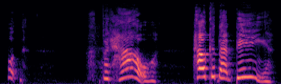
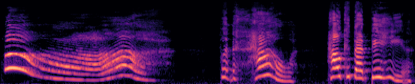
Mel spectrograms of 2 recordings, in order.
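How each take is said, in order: First: High but too hard; lacking softness; not soft enough. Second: Put-on softer high girl's voice; the softer retake of the witness's dismay. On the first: Acted. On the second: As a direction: let it come out gentle and dazed. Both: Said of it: "where's my softness?".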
